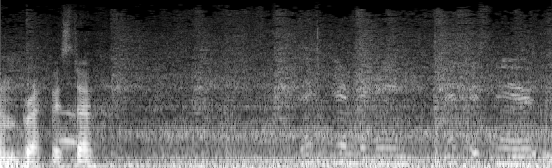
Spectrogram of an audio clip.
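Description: People talking, briefly and clearly near the start and then more faintly, over a steady low hum.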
